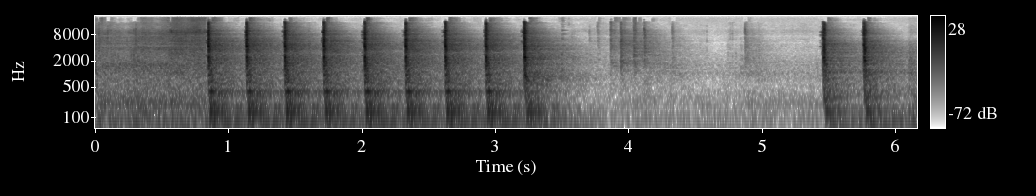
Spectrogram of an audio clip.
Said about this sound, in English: So the answer is just keep hitting it with a hammer.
